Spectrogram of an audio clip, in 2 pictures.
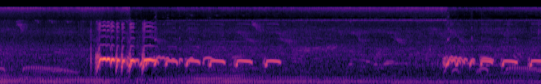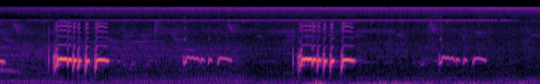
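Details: Local zebra dove giving lure song to make other doves respond: four loud stuttering coo bursts spaced a few seconds apart, each with trailing hooked rolling notes, and faint lower coos from other doves in between.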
